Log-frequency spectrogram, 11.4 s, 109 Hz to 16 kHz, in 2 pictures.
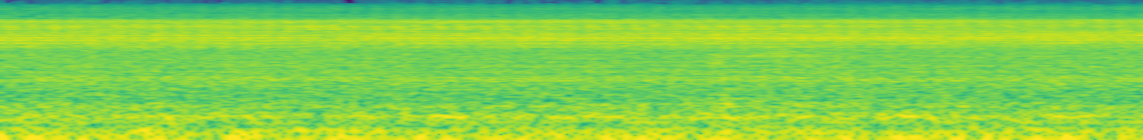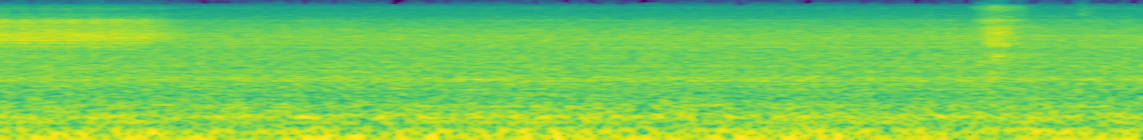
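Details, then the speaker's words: After a reboot on tap T3, the blower motor in a new Goodman heat pump replacing a Trane gives a deep, steady air rush that builds and settles, no scraping or rattling; normal operation, about 0.4 static pressure, 1545 CFM. "And it should come on, and we'll know when it's coming on. We'll hear that damper right there. Bingo. So I hear the motor ramping up."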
